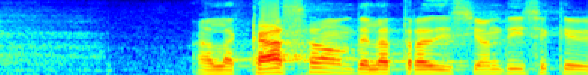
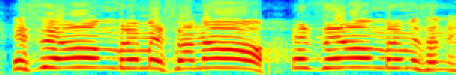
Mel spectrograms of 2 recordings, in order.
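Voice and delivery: high, drawn-out retold shout; 14 semitones higher, 11 dB louder than usual. Healed woman tells a crowd who healed her, shouting. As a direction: yell it out as the astonished woman, far louder and higher. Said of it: "Y empieza a gritar".

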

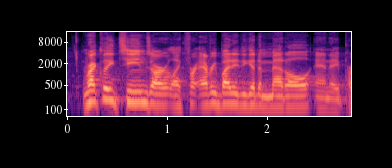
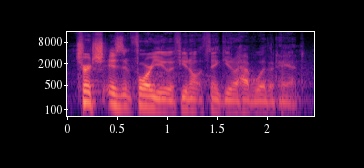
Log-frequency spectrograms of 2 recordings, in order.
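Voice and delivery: usual speaking voice

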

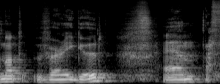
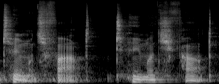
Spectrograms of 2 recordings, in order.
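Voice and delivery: hushed, disapproving whisper, getting softer; muttered whisper; 6 dB quieter, slower than usual. Retold or imitated. Reviewing his own show video, whispering critically. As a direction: whisper it to yourself while editing. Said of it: "I'm looking at it going".

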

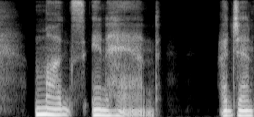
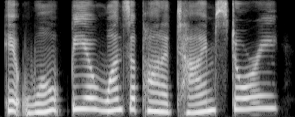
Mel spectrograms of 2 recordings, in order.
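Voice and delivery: disappointed; 11 semitones higher than usual. Acted. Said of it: "Lily asked with a sad face".

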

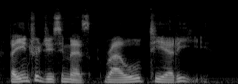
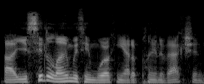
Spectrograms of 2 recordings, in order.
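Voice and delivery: usual speaking voice

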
